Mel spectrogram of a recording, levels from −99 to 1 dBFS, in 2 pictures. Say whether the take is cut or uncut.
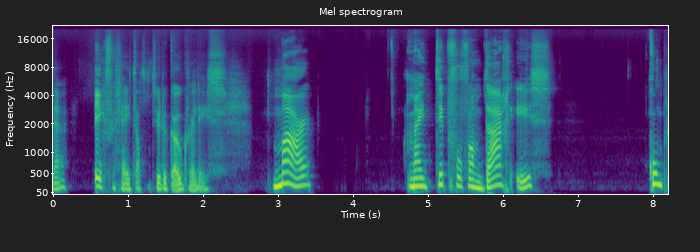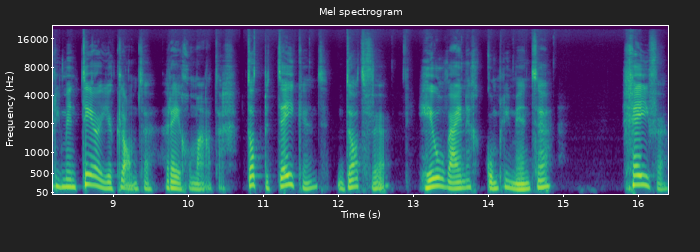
cut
